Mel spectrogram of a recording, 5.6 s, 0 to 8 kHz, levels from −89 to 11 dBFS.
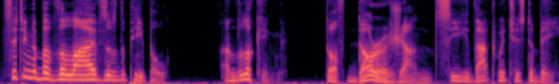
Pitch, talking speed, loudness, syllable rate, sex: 135 Hz, 180 wpm, -20 LUFS, 5.5 syllables/s, male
